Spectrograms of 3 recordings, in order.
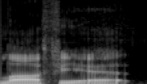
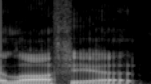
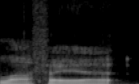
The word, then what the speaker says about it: Lafayette: in the south called Lafayette. Yeah. And the one in like you're supposed to say Lafayette. Yeah. Not Lafayette. Lafayette.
